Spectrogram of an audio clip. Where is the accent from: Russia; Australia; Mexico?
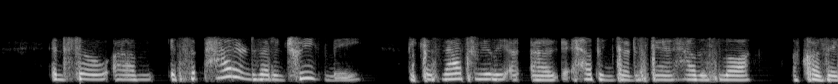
Russia; born there; I had to go back into my previous birth to understand why I was born in Russia.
